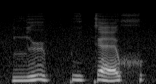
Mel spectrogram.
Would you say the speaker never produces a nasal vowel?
yes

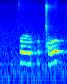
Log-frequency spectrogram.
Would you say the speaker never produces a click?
no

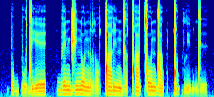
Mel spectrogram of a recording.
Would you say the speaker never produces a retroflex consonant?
yes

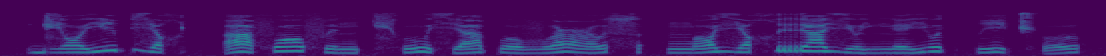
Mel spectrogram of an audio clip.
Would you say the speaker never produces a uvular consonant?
no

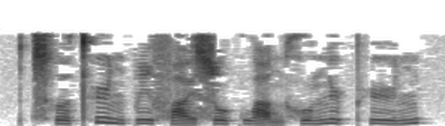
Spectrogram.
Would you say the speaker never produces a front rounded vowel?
no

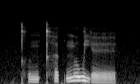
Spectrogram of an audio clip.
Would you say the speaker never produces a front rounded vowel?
yes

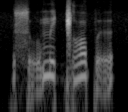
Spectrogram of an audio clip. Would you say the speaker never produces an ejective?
yes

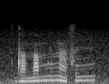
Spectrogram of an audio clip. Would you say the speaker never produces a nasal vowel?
no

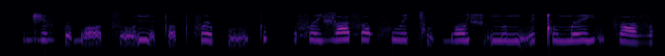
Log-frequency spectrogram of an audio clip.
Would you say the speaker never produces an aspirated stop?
yes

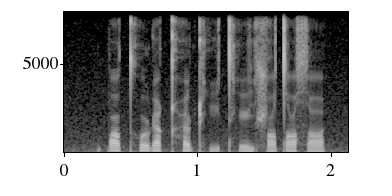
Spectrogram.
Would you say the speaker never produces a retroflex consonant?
no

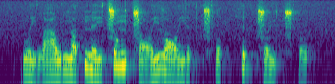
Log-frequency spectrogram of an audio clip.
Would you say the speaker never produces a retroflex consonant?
yes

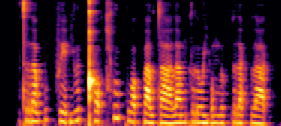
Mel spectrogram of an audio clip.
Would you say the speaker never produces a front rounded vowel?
yes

